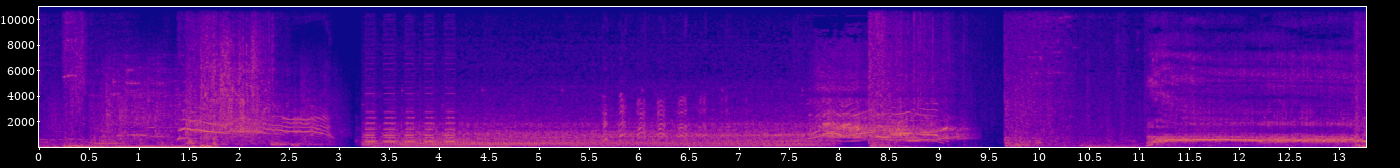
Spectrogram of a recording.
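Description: Soundtrack of a stop-motion animation: music layered with sound effects, broken by two sudden cuts to silence about three seconds and nine and a half seconds in.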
